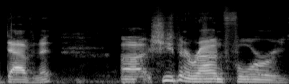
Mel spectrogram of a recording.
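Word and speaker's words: Damhnait: Canada it looks like her name should be pronounced damate but it's Irish and it's pronounced davet uh she's been around for 25 years I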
